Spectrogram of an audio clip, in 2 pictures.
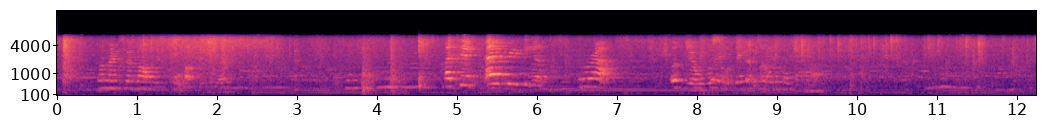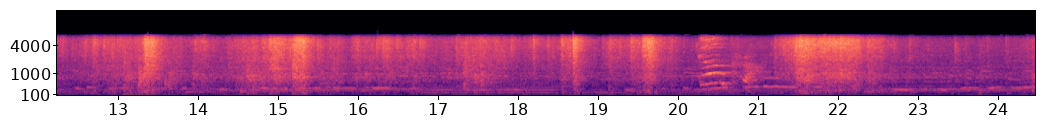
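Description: Wrapping paper rustles and tears as presents are unwrapped.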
